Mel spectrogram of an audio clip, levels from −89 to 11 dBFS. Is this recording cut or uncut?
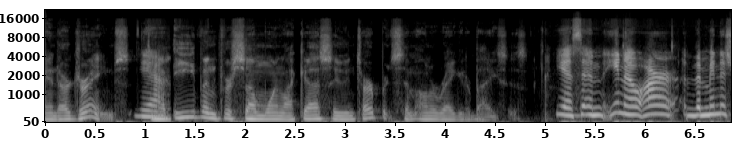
cut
